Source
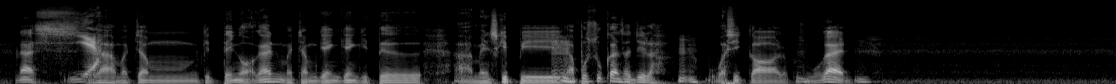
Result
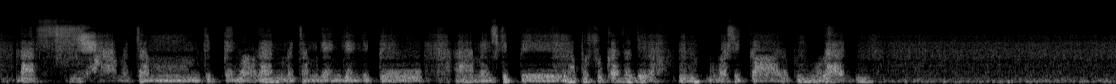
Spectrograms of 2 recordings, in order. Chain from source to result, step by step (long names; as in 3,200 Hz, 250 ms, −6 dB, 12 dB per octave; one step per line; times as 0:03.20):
0:00.55–0:01.16: flat-topped bell 1,900 Hz +12 dB 2.7 octaves
downward compressor 5 to 1, threshold −34 dBFS, peak gain reduction 24.5 dB
high-frequency loss of the air 290 metres
upward compression, threshold −44 dBFS
cochlear-implant simulation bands 12
level +7.5 dB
